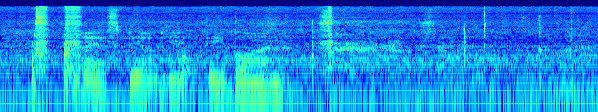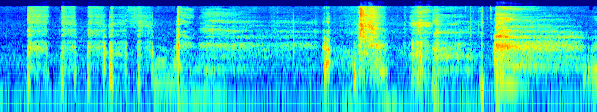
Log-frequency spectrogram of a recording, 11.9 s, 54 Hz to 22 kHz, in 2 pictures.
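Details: Brief voices, then a cluster of sharp explosive bursts with a short burst at the end, consistent with sneezes triggered by a COVID-19 nasal swab test; light background music.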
